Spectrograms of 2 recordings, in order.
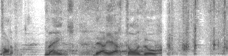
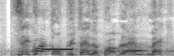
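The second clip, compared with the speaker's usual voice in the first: loud, raised, confrontational yell; angry shout; 5 semitones higher, 4 dB louder than usual. Real, not acted. Man confronts the officer cuffing him, angry shout. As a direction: snap back at the cop in anger.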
